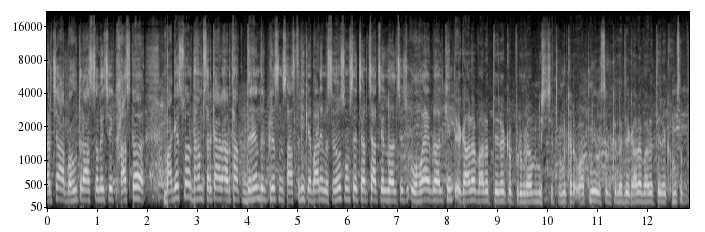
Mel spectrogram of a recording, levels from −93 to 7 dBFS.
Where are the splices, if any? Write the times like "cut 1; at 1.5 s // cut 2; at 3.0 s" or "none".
cut 1; at 8.1 s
